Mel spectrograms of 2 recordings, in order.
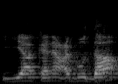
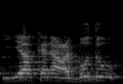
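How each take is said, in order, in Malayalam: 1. ക്രിയ 'a' സ്വരത്തിലാണ് അവസാനിക്കുന്നത്. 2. ക്രിയ 'u' സ്വരത്തിലാണ് അവസാനിക്കുന്നത്. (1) "വായിച്ചൂടാ" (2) "ഫത്ഹുള്ളടുത്ത് ഫത്ഹായിട്ട് വായിക്കണം, കസ്റുള്ളടുത്ത് കസ്റായിട്ട് വായിക്കണം"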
